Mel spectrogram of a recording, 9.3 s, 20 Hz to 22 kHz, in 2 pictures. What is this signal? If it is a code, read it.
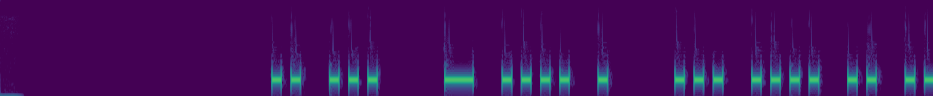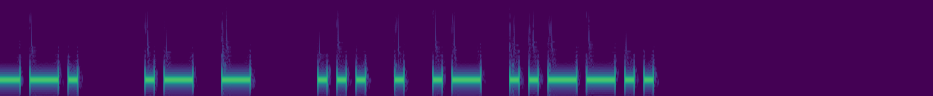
Morse code, heard as a keyed tone, about 25 wpm, 700 Hz. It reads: IS THE SHIP AT SEA?
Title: Sentences from Top 1000 Words - Review Part 2 - 25wpm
